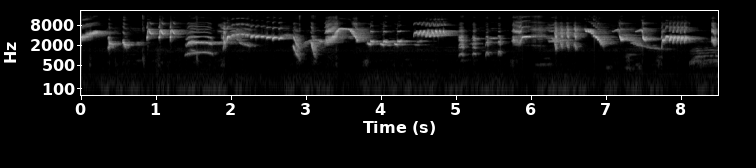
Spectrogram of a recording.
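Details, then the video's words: Continuous energetic song of an Asian pied starling, played to stimulate a bird that will not sing: jumbled whistles, swooping slides, buzzy rasps and chirps flowing without a break for over eight seconds. "Pancingan Jalak Suren Gacor Full Isian Buat Jalak Suren Pundung Tidak Mau Bunyi"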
